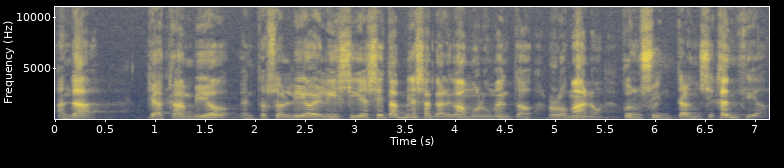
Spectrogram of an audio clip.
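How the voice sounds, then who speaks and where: A man's voice: fairly high pitch, normal speed, vocal fry, pushed and bright, breathy edge. A man, a playwright talking about his play in a radio interview, emphatic and rambling in a colloquial way.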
